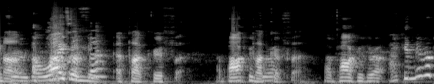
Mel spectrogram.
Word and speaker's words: Apocrypha: Fate Apothecary. Or Apotheca. I can never pronounce that name for the life of me. Apocrypha.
